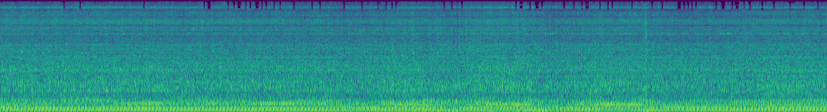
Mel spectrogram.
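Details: Snowblower small single-cylinder engine after fuel system and carburetor repair for no-start, choke in middle: steady even beat at constant speed, no misses or surging; normal running.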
